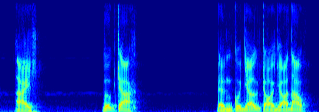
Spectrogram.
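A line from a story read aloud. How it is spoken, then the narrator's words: Frightened angry shout. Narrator (Vietnamese): Lực sợ quá hóa giận mà quát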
